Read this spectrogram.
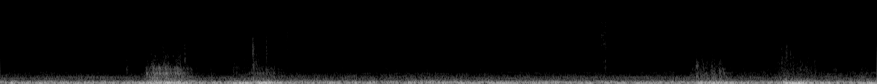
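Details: Tesla Model S on rough road: dull thuds in short bursts over low road rumble, from clunking in the front suspension.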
